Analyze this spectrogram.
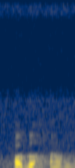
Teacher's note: دال حروف قلقلہ میں سے اور ساکن ہے، اس لیے اس پر قلقلہ کیا جائے گا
